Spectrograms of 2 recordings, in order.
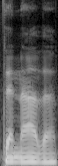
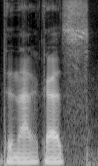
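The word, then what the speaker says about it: de nada: So that's not the proper way of saying it, by the way. Oh, okay. It's denada, but I said denalgas. Denagas? Yeah, it means the butts. Denalgas. Okay. But the proper way to say is denada.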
